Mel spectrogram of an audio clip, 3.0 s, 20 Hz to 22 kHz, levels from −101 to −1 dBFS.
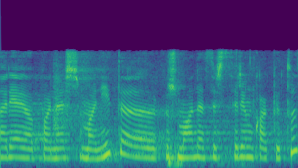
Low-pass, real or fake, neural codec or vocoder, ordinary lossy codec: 7.2 kHz; real; none; MP3, 64 kbps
